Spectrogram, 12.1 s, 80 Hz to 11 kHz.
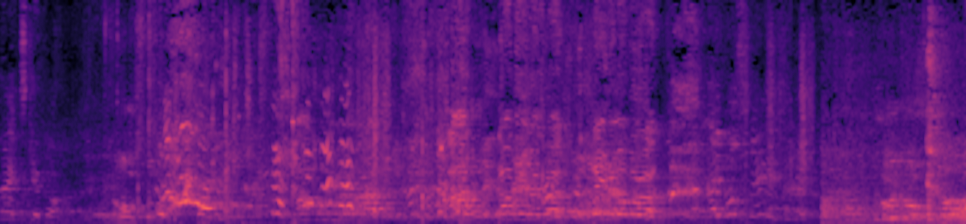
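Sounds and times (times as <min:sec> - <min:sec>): group chatter: 0:00.0 - 0:12.0.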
